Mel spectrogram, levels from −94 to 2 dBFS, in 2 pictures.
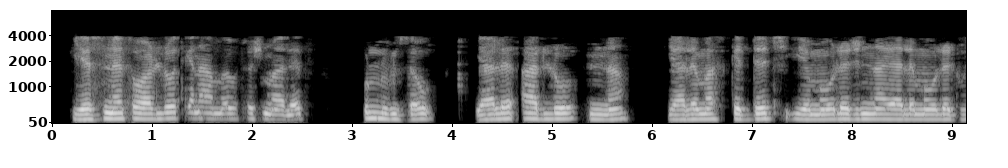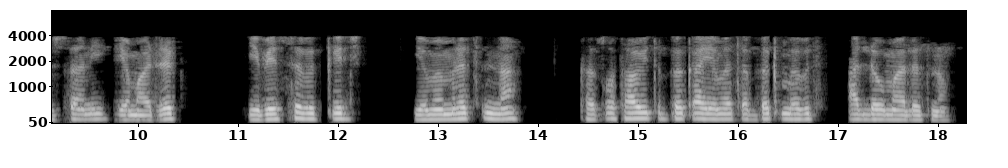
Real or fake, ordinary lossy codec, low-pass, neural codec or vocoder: real; AAC, 16 kbps; 7.2 kHz; none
